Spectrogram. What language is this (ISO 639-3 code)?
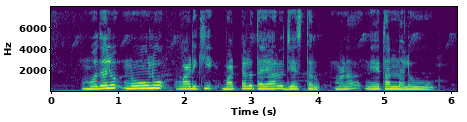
tel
